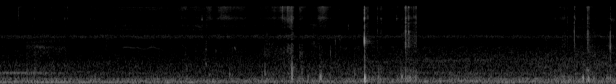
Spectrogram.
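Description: Cat eating wet canned food: quiet chewing and smacking, with a few small clicks and one sharper click a little past the middle.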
